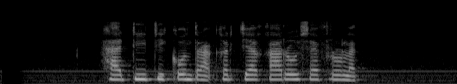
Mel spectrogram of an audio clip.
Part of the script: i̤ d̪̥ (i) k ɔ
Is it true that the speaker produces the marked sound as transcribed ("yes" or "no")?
yes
